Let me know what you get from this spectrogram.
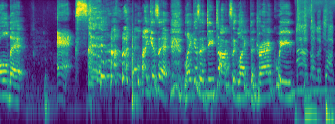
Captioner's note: laughs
